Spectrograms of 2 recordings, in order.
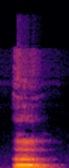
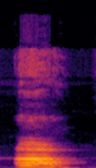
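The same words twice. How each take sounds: First: The vowel is short and closed. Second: The vowel is long and open. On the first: "ele é fechado e curto" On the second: "esse é o A longo"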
